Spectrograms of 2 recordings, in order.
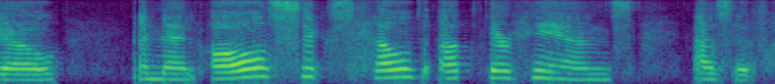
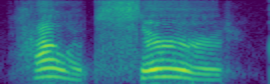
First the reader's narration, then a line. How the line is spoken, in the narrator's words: cried Cobalt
